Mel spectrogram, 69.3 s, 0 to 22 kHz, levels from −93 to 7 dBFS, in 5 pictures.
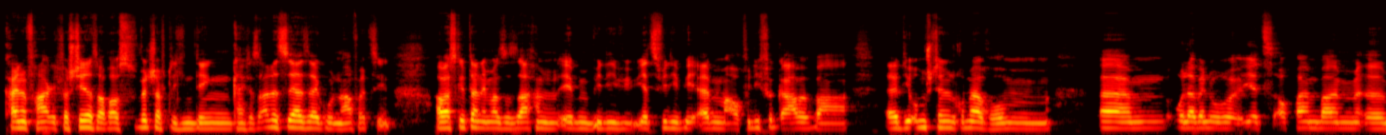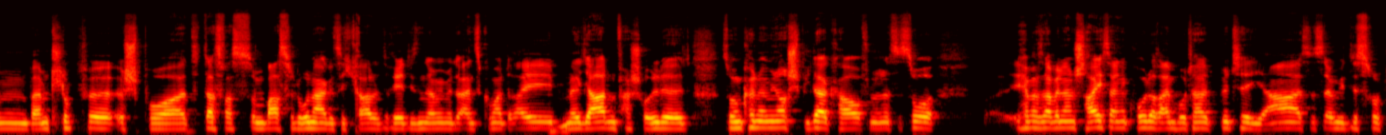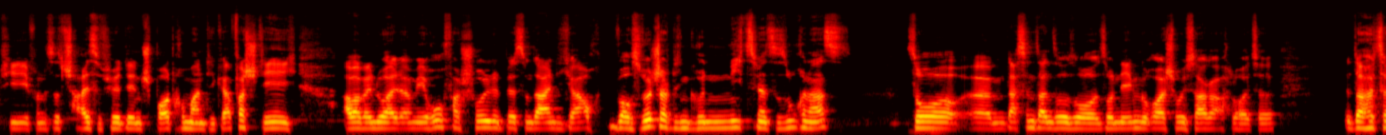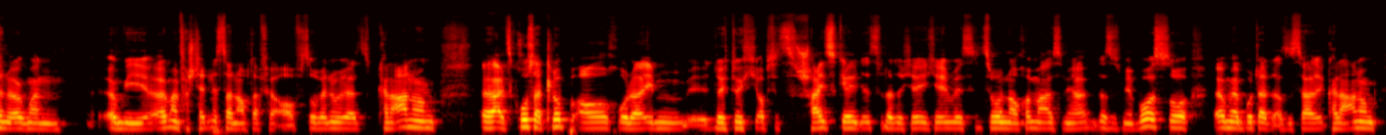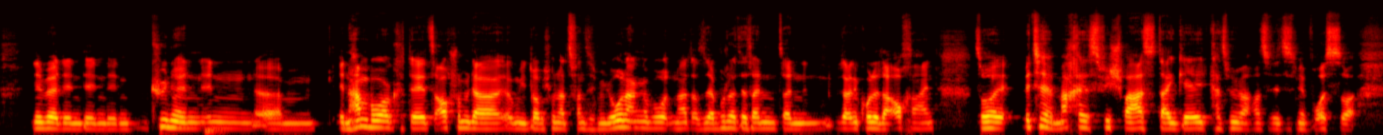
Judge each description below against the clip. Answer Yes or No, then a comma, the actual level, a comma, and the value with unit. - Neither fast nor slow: No, fast, 205 wpm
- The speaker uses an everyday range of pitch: No, narrow, 1.7 semitones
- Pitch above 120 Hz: Yes, medium, 140 Hz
